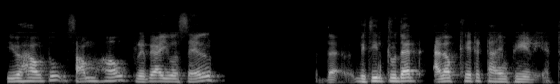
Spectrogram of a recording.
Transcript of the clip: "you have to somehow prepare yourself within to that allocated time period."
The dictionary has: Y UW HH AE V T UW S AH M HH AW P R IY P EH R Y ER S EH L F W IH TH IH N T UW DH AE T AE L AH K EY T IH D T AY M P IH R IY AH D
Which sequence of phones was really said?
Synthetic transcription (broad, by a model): Y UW HH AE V T UW S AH M HH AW P R IY P EH R Y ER S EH L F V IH T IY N T UW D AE T AE L AH K EY T IH D T AY M P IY R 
